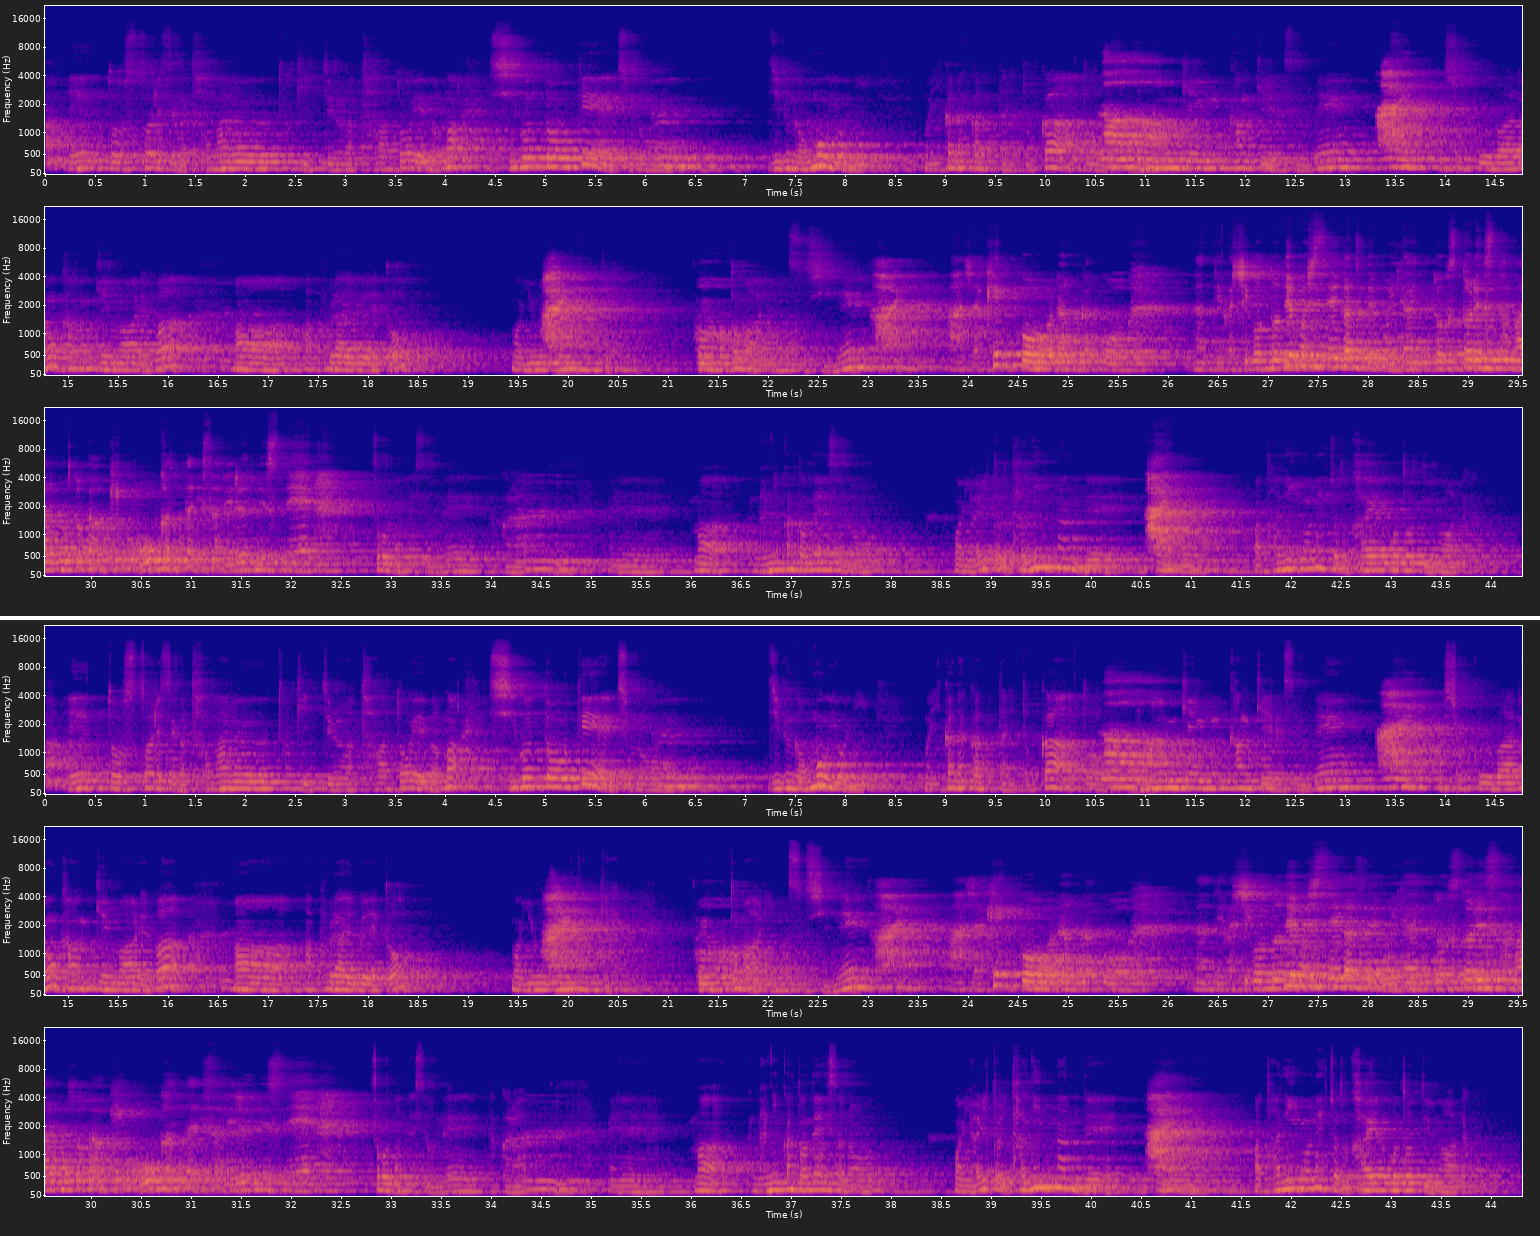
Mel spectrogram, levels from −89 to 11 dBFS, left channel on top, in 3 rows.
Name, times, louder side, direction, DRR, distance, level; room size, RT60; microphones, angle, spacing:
voice 1, 0.2-6.3 7.2-8.2 8.8-13.1 13.9-18.4 19.4-20.5 21.3-23.0 32.8-34.4 35.2-35.7 36.0-36.3 36.6-37.9 38.6-40.3 40.7-41.2 41.6-43.8, right 1 dB, 35° right, 2 dB, 1.2 m, -31 dB
voice 2, 6.1-6.4 10.5-11.2 13.3-13.7 16.5-16.9 19.7-20.0 21.3-21.7 23.1-32.5 34.2-34.7 40.5-40.8, left 1 dB, 55° left, -2 dB, 2.9 m, -28 dB
19.5 x 9.5 x 6.8 m, 2.6 s
head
